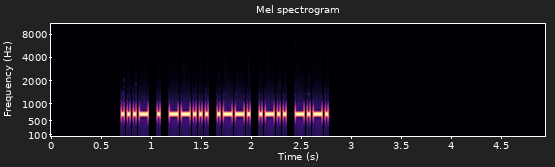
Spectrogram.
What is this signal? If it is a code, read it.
Morse code, heard as a keyed tone, about 40 wpm, 700 Hz. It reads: VE7PLC
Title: DXCC-100 Call Signs - 6 Characters - 40wpm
